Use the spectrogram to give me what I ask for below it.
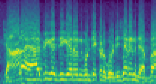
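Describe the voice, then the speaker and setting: Comic schemer played by a man: fast, bright, high-pitched. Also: background noise, lightly acted. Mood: scheming. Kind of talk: comic film acting.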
